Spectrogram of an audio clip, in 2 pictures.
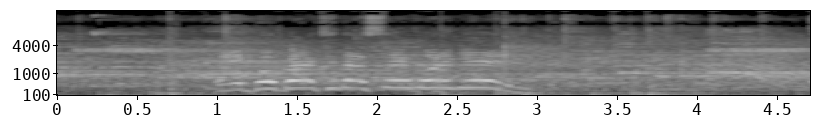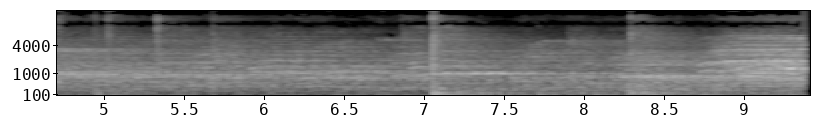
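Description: A volleyball is struck hard during a rally in a large echoing gym.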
